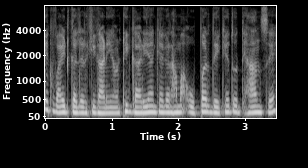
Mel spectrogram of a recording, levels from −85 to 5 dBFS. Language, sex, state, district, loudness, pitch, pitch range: Hindi, male, Delhi, New Delhi, -16 LUFS, 160 Hz, 155-165 Hz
